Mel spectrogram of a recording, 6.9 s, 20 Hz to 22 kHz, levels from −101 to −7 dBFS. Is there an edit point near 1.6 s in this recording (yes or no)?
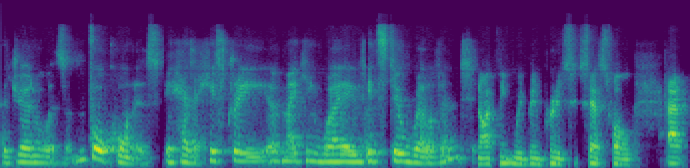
no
